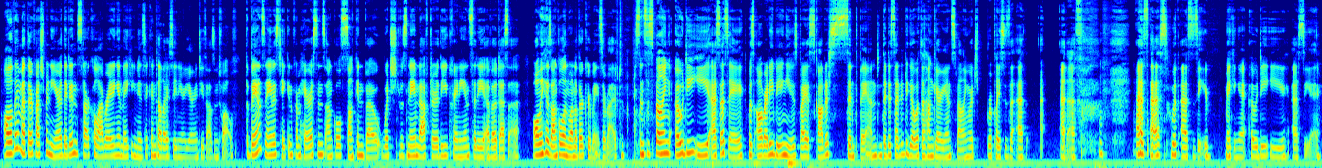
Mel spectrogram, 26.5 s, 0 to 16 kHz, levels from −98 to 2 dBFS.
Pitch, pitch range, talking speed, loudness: 180 Hz, 165-195 Hz, 180 wpm, -26 LUFS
